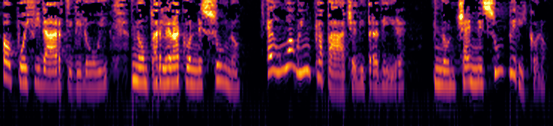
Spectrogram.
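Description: A woman's voice: mid-range voice, expressive, normal speed, vocal fry, breathy edge. A woman reading an audiobook gives voice to a smug young man, a scheming lover who talks in a confiding, self-assured way. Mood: reassuring. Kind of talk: audiobook character voice.

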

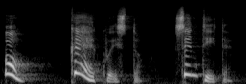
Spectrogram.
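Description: A woman's voice: medium pitch, lively intonation, normal speed, voice pushed up, close to an everyday voice. Woman reading as scornful mocking Cassie. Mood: mocking, taunting. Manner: scornful, sneering. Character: cold, mocking woman taunting her master. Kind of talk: dramatic audiobook reading.

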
